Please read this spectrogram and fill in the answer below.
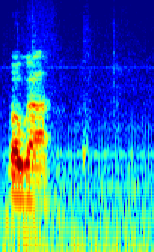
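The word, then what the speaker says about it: Bogut: is Lynn Russell and bogu he's pronounced bogot Wilson Chandler 14 of 99.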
